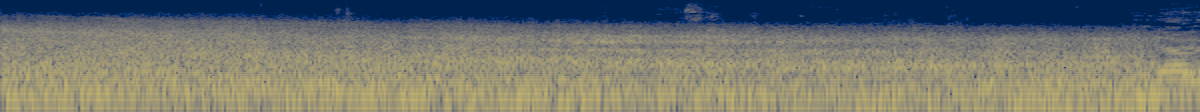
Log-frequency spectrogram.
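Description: Military jets flying overhead in a formation flyover: a steady rush of engine noise.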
